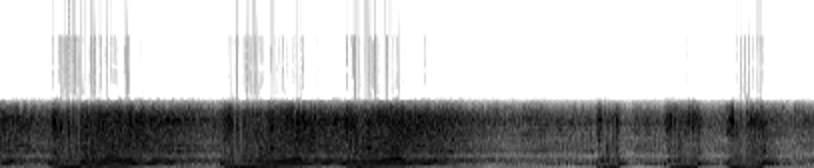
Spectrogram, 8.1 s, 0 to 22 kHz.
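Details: BMW 318i M10 engine on first startup after fitting sidedraft individual throttle bodies: crisp, clean blips rise and fall smoothly with a loud intake roar and no stumble or knock, so it revs normally.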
